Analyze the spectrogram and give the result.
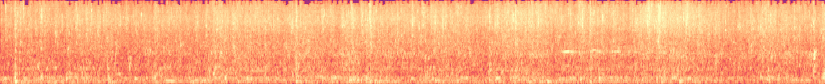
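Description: A boat moves steadily along a river in the Mekong Delta, Vietnam, its low motor rumble blending with the continuous wash and trickle of water against the hull, with no one talking.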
